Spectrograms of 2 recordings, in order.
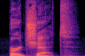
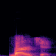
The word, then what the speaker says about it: Burchett: Tim, I told my producer right before he answered the phone, I said, it's pronounced Burchett. Burchett.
